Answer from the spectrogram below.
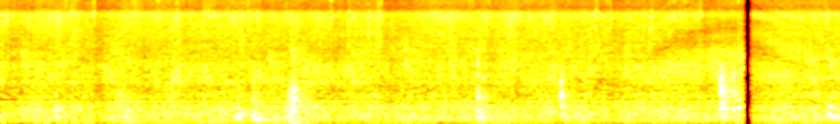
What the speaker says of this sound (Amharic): እዚህ ጋር ሽንኩርት አፍሮት ጨምሬያለሁ።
